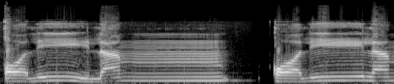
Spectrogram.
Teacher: لام کو میم کے سامنے لانا ہے، میم مشدد ہے، غنہ بھی کرنا ہے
